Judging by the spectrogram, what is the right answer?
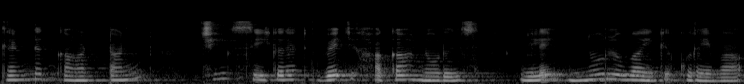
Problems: none marked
